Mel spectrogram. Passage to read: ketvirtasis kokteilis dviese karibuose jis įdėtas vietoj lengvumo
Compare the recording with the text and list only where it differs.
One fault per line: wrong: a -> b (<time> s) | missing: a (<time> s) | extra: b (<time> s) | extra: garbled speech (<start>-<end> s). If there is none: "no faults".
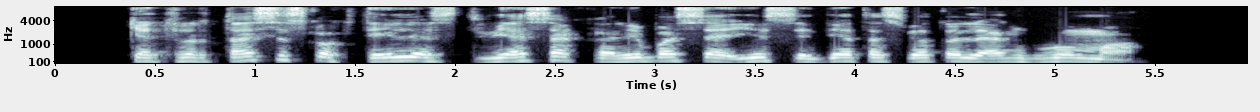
no faults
